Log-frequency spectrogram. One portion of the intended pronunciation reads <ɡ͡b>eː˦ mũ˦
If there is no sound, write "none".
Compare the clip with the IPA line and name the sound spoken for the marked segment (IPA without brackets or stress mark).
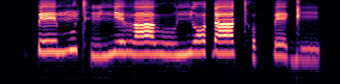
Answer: k͡p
